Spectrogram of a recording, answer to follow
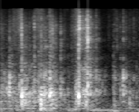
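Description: Hollow plastic toy capsules clicking and knocking against each other and the cardboard as one is shaken out of a cardboard vending-machine-style dispenser box: a quick, irregular run of clicks.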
